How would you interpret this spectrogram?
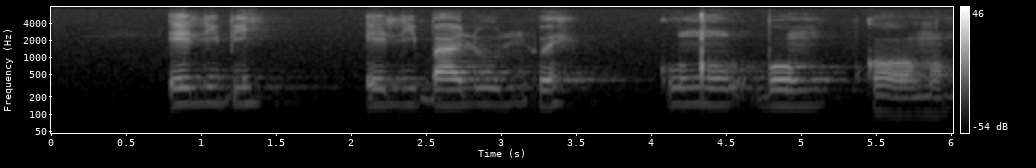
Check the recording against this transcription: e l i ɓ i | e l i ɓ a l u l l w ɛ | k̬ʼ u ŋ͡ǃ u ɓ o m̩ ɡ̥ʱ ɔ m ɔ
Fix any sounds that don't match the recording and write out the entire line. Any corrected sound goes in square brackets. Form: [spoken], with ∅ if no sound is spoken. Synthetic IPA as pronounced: e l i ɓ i | e l i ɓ a l u l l w ɛ | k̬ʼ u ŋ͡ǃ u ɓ o m̩ ɡ̥ʱ [ɔː] m ɔ

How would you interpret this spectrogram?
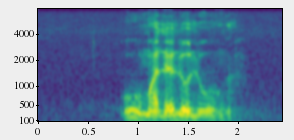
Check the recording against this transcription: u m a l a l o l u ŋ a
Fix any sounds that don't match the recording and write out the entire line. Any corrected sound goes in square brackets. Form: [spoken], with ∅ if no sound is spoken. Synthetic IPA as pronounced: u m a l [ɛ] l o l [uː] ŋ a

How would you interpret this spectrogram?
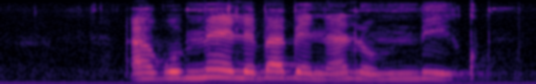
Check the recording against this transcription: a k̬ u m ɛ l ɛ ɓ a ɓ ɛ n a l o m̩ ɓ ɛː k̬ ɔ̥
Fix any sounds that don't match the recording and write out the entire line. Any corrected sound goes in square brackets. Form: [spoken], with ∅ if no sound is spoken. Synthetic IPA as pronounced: a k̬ u m ɛ l ɛ ɓ a ɓ ɛ n a l o m̩ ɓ [iː] k̬ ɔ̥

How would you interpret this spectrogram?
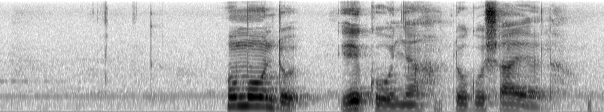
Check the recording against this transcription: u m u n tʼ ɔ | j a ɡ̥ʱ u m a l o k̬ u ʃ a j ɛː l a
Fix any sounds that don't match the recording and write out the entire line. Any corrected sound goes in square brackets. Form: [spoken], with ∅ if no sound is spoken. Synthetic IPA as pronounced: u m u n tʼ [u] | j [i] ɡ̥ʱ u [ɲ] a l o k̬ u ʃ a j ɛː l a

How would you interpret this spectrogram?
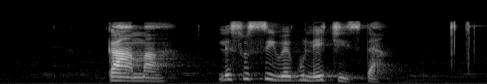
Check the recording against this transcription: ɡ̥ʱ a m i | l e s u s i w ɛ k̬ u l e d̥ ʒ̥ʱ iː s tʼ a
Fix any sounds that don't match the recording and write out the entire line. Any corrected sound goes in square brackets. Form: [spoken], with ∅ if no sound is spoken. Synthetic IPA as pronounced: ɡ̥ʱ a m [a] | l e s u s i w ɛ k̬ u l e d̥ ʒ̥ʱ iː s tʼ a

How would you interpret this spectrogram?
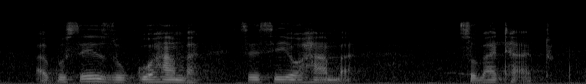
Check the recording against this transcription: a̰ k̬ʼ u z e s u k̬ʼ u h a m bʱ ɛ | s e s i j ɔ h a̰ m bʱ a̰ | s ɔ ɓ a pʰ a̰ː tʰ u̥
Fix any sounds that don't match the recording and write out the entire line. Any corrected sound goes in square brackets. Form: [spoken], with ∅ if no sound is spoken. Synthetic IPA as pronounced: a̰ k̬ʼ u [s] e [z] u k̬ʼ u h a m bʱ [a] | s e s i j ɔ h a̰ m bʱ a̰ | s ɔ ɓ a [tʰ] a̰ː tʰ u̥

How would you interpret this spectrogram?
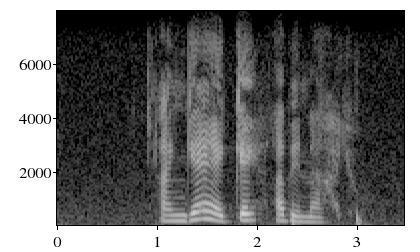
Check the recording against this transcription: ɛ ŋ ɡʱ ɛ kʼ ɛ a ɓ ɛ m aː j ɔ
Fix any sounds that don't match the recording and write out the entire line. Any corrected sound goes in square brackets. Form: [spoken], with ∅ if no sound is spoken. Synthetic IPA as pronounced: [a] ŋ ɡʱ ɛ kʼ ɛ a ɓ ɛ [n] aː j ɔ

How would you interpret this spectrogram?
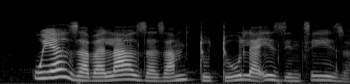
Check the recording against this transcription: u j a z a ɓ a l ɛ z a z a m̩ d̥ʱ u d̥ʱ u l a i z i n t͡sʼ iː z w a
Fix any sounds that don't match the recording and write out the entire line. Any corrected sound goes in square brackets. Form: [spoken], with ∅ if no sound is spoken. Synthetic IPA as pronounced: u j a z a ɓ a l [a] z a z a m̩ d̥ʱ u d̥ʱ u l a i z i n t͡sʼ iː z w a

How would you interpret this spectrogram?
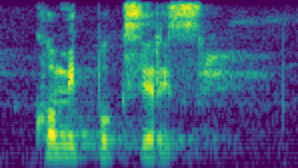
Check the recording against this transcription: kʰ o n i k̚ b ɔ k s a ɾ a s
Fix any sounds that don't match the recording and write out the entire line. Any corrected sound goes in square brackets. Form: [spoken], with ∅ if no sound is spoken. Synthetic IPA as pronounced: kʰ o [m] i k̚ b [u] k s [i] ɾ [i] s

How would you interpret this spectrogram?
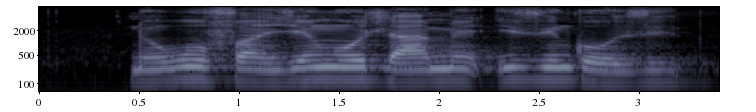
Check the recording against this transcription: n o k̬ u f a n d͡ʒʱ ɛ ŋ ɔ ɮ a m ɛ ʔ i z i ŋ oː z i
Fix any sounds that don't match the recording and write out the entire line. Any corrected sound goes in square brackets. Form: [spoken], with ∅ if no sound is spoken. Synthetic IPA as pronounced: n o k̬ u f a n d͡ʒʱ ɛ ŋ ɔ ɮ a m ɛ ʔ i z i ŋ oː z i

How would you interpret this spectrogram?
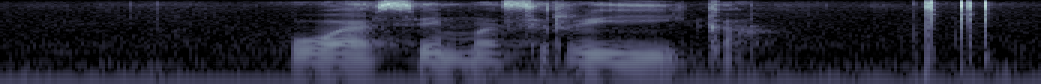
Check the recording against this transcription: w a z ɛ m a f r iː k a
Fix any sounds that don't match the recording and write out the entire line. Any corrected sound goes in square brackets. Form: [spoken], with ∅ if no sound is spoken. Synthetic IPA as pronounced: w a [s] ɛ m a [s] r iː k a

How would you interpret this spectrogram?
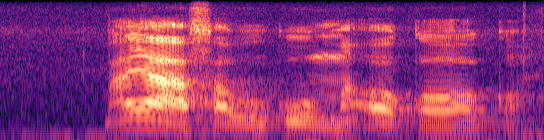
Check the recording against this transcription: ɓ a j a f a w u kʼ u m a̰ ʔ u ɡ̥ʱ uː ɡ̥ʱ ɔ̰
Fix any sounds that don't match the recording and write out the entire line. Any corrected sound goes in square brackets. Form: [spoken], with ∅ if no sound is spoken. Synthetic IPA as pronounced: ɓ a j a f a w u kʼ u m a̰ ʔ [ɔ] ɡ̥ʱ [ɔː] ɡ̥ʱ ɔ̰

